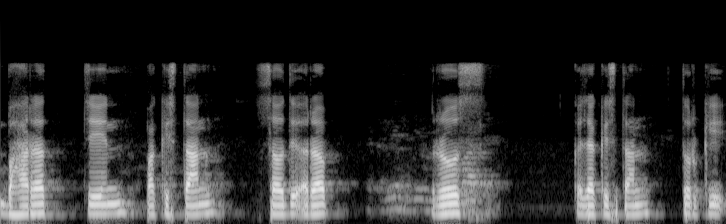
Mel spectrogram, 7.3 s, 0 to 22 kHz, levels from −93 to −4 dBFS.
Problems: none marked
